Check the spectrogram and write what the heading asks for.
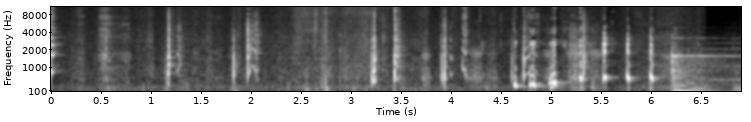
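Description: A boy demonstrates neck farts: a string of short, wet, squelchy pops, sparse and uneven at first, then a quicker run of about eight louder ones, ending in a steady low hum.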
